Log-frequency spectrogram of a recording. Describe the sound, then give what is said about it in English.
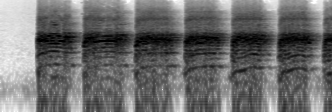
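A duck hail call: seven loud, raspy single quacks stacked one after another in a quick, steady rhythm, each higher in pitch and louder than the next, clear with no other sounds or voices. “And then when he goes into a hail call, it's actually single quacks kind of stacked together, but then he's using an inflection where the first one is higher pitch and louder than the second one and so on.”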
